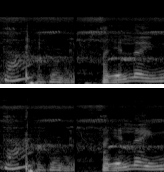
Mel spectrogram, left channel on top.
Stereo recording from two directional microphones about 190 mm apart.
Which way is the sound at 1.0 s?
35° left (ahead or behind).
